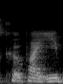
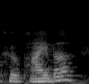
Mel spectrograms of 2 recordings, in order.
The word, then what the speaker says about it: Copaiba: Next is Copaiba or Copaiba, depending on how you want to pronounce it.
